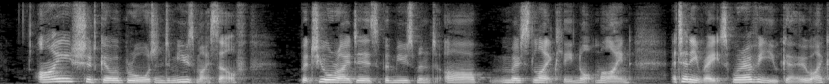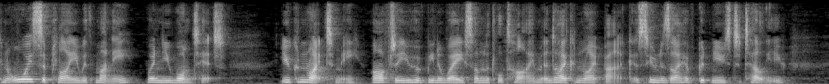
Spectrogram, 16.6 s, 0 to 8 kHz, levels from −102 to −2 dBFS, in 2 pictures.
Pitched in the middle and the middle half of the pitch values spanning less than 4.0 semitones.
Yes: medium, 180 Hz; average, 3.1 semitones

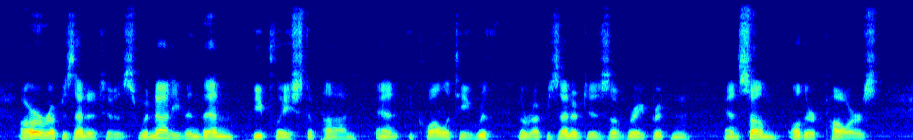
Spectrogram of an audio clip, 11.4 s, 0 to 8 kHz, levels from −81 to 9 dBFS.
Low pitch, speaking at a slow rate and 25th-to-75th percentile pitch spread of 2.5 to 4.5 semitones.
Yes: low, 110 Hz; slow, 115 wpm; average, 3.3 semitones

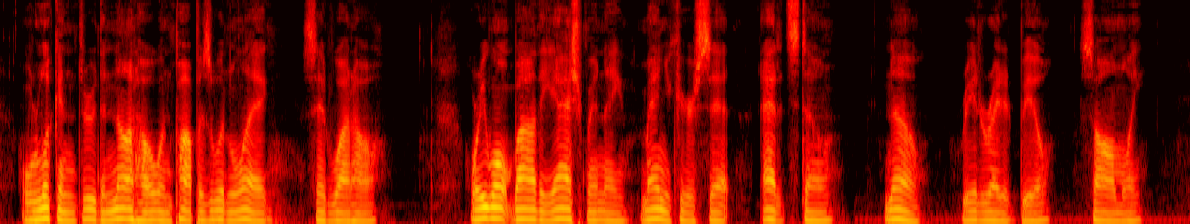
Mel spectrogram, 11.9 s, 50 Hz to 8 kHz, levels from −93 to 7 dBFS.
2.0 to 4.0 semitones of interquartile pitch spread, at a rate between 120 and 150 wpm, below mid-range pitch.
Yes: narrow, 2.5 semitones; slow, 135 wpm; low, 115 Hz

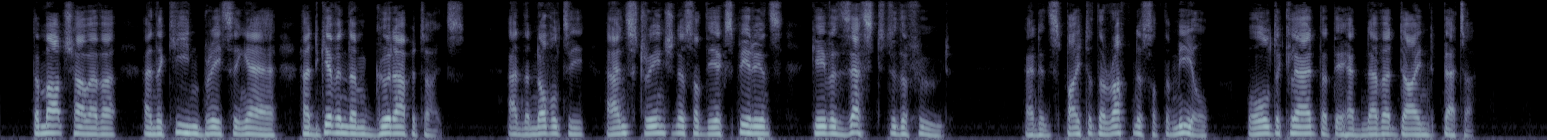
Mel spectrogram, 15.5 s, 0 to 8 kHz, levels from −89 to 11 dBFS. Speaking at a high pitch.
No: medium, 140 Hz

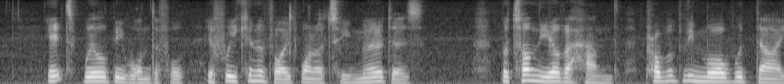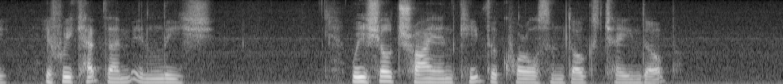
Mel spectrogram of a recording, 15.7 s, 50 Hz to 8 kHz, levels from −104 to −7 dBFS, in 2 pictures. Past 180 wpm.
No: average, 140 wpm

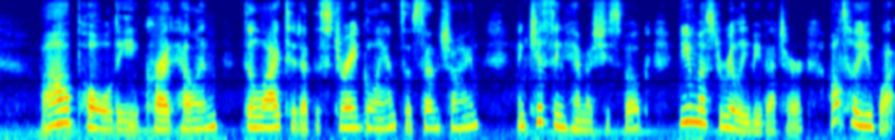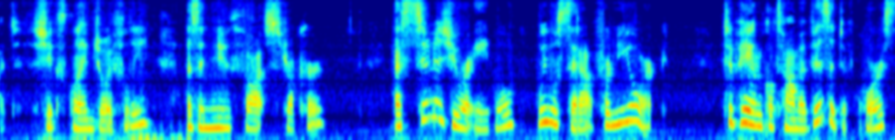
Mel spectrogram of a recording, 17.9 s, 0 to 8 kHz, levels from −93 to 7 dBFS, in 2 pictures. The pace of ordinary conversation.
Yes: average, 190 wpm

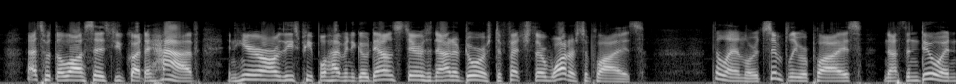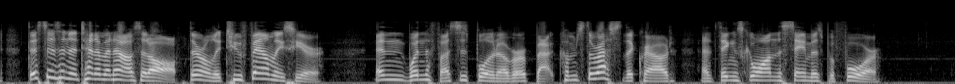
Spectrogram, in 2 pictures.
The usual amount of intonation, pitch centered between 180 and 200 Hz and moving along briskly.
Yes: average, 4.4 semitones; medium, 185 Hz; fast, 215 wpm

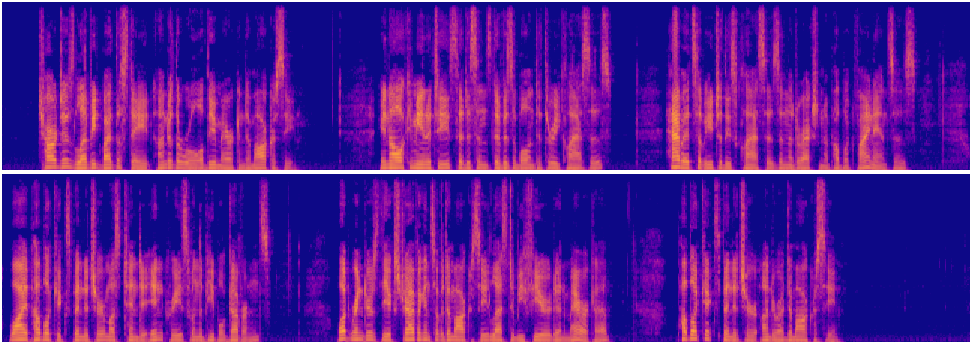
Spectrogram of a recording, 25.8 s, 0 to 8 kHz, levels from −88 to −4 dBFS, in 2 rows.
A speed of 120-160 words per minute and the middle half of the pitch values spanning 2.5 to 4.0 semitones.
Yes: slow, 135 wpm; average, 3.4 semitones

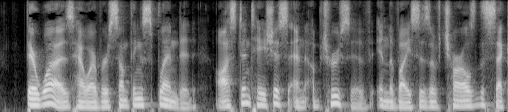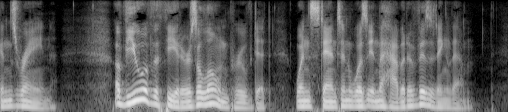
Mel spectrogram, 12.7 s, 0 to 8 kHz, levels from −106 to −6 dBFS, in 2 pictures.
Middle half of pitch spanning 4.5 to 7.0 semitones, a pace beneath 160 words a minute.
Yes: wide, 5.4 semitones; average, 150 wpm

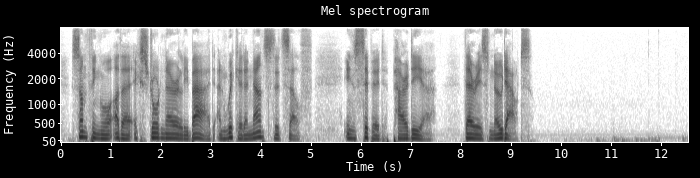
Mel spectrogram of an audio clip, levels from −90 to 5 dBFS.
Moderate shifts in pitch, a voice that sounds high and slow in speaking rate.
No: average, 3.1 semitones; low, 105 Hz; slow, 65 wpm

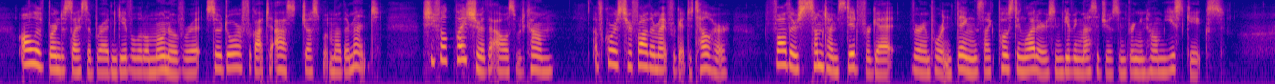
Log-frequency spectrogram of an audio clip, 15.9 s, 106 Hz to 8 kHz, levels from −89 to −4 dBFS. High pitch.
Yes: high, 210 Hz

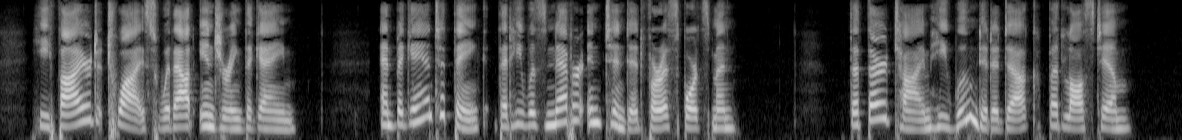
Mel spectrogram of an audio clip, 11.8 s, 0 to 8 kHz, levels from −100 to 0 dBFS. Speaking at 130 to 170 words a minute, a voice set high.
Yes: average, 145 wpm; high, 195 Hz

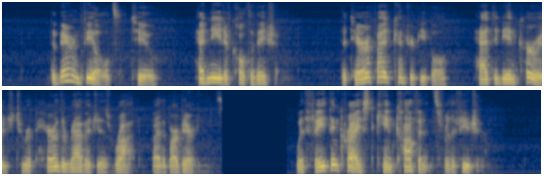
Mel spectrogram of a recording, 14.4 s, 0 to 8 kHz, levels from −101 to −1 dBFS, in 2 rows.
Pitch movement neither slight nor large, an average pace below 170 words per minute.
No: wide, 5.8 semitones; average, 140 wpm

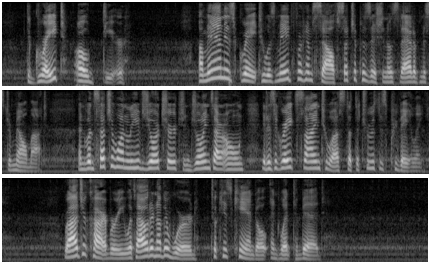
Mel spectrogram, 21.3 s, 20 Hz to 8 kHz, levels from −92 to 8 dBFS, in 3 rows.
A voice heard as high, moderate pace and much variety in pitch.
Yes: high, 215 Hz; average, 160 wpm; wide, 6.2 semitones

